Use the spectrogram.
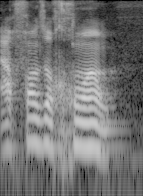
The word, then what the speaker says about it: Alfonso Cuarón: Alfonso Cuarón is actually how you pronounce it.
